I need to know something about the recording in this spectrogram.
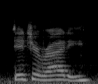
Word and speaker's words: Digerati: Dig like the first part of digital. Dig. Rhymes with her. Digger. Why are we using that camera? Roddy. Digerati. It's like a Maserati, but different.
